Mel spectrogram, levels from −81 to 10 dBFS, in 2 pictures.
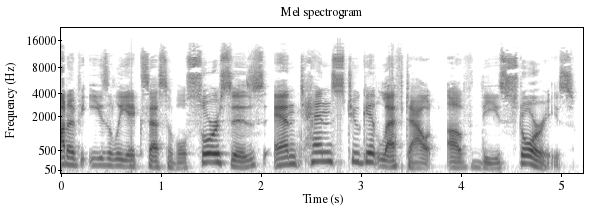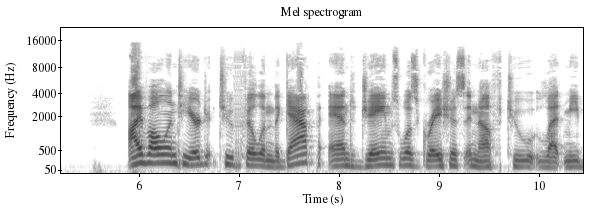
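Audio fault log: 0.70 to 7.01 s, repeated buffer, three stutters in this speech clip. Between "of easily" and "accessible sources" a roughly 23 ms slice plays once more; after "sources and" (2.76 to 2.81 s) and after "I volunteered to" (6.97 to 7.01 s) one slice sounds three times. The playback device ran dry and replayed its last block, which fits a 1024-sample buffer, so each join is a hard cut. A waveform shows identical copies butted together; a spectrogram shows a vertical click line at each seam.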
